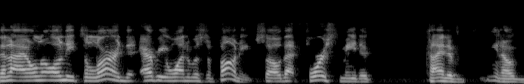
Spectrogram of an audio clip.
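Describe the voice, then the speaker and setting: With an American accent, a man speaks in a plain, everyday voice at a moderate pace with ordinary pitch variation. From Middle East, American family. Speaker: music manager and author. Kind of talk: interview. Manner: conversational, many fillers.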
